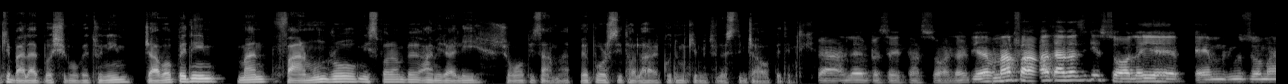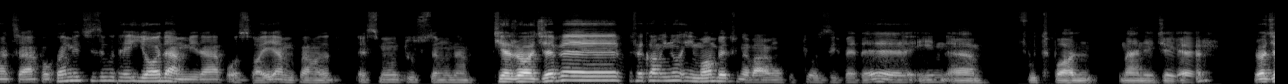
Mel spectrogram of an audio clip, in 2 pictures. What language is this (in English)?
Persian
